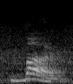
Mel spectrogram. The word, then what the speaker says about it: bird: जैसे BIRD, आर आ रहा है, आर के बाद व्यंजन आ रहा है तो आर का उच्चारण नहीं होगा, बर्ड, बर्ड।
